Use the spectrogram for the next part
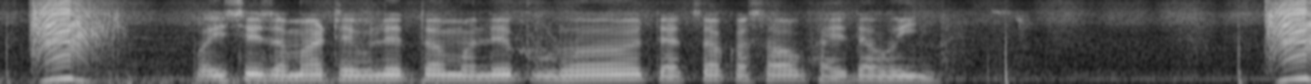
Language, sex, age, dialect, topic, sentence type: Marathi, male, 25-30, Varhadi, banking, question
